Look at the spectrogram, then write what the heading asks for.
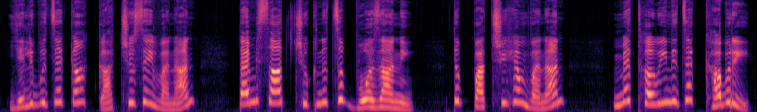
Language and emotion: Kashmiri, disgusted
